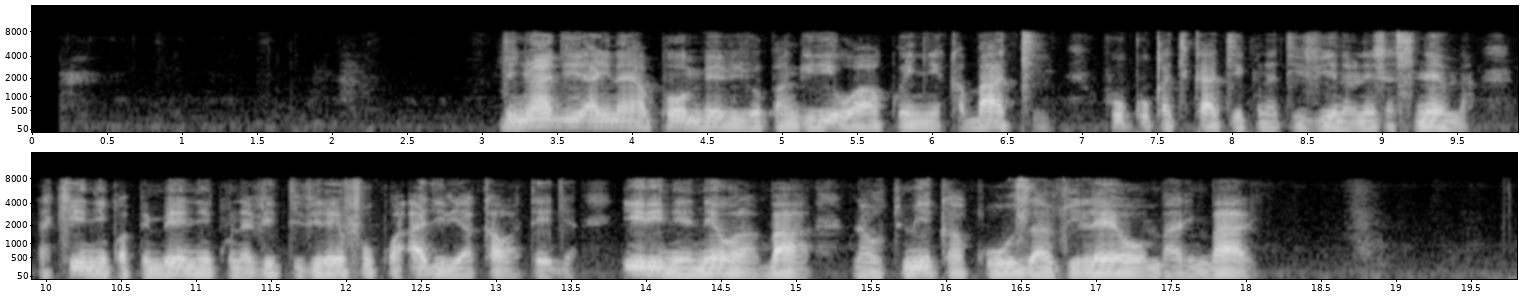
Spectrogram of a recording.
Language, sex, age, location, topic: Swahili, male, 18-24, Dar es Salaam, finance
